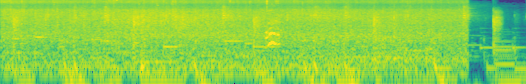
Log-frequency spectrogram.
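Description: Steady rain falling, an even hiss that cuts off abruptly just before the end.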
